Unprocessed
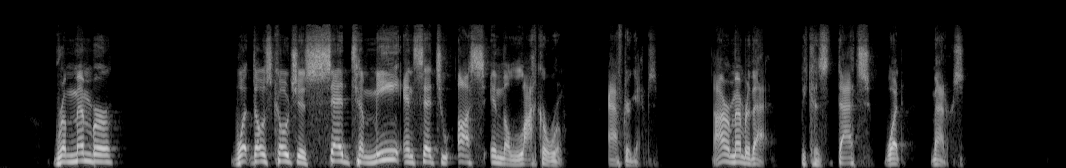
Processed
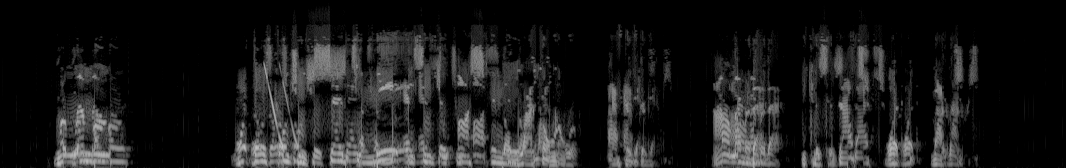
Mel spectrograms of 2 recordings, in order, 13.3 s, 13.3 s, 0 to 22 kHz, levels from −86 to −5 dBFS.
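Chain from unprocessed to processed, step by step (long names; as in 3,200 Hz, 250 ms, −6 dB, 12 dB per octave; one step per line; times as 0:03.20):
spectral magnitudes quantised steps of 30 dB
surface crackle 31 per second −42 dBFS
in parallel at −11.5 dB: soft clipping −26 dBFS, distortion −10 dB
on the sum: sound drawn into the spectrogram fall, 0:03.29–0:03.55, 410–4,800 Hz −27 dBFS
on a send: single-tap delay 190 ms −6.5 dB
on the sum: step-sequenced phaser 5.1 Hz 250–2,300 Hz
level −4 dB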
